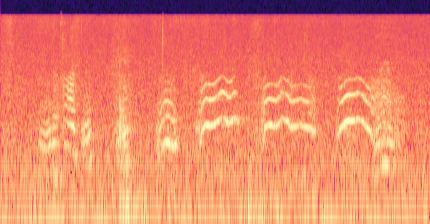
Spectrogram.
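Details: Two-day-old puppies in a litter; a run of short, thin, arched whining squeaks, about six in four seconds, over a faint hiss.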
